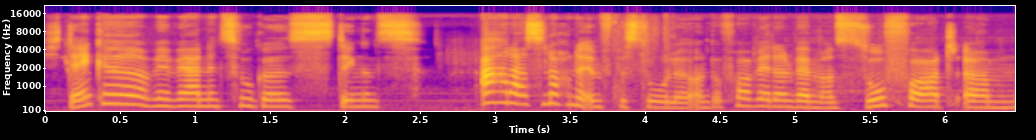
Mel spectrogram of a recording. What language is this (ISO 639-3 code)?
deu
